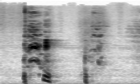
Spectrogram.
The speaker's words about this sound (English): I'm going to apologize for coughing in your guys' ear. I'm still kind of getting over being sick.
